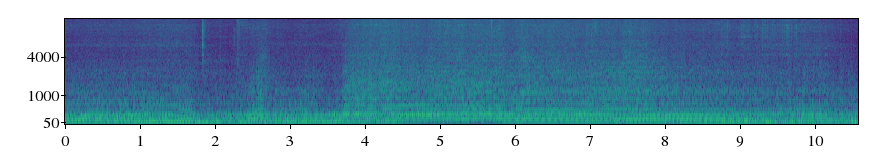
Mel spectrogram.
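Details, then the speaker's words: 1981 Corvette V8 driving after exhaust repair, welding and motor mount work: smooth, even pull rising and settling with throttle, no clanks, rattles or puffing leaks; healthy exhaust. "I love how this car sounds though. Sounds awesome."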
